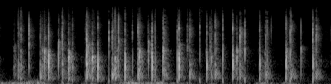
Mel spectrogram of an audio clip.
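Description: A burst of quick, dense hand clapping from a small group, steady throughout with no talking over it.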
